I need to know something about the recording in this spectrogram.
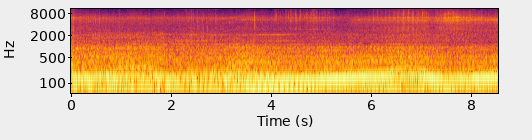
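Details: Volvo 7700A diesel city bus from Budapest (FKU-942) at idle: deep drone whose low tone wanders up and down over seconds; weird noise these buses often make, cause unknown.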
